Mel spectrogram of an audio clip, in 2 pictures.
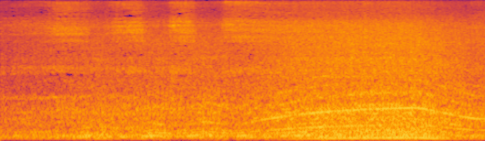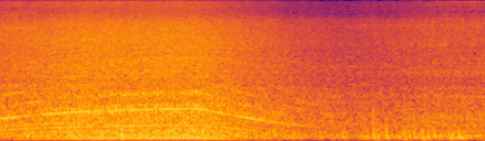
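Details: Vehicle in neutral after cleaning dirty spark plugs that were causing heavy misfiring; the engine picks up smoothly, holds an even rev, drops back and climbs again cleanly with no misfire, running properly now.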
